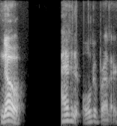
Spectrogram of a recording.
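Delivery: mock emotionless, dead-toned, totally confused-sounding delivery. Retelling a friend's surprising phone call: imitating a flat dead tone. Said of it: "he called me just dead tone".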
